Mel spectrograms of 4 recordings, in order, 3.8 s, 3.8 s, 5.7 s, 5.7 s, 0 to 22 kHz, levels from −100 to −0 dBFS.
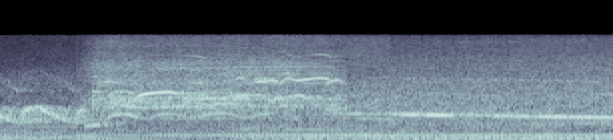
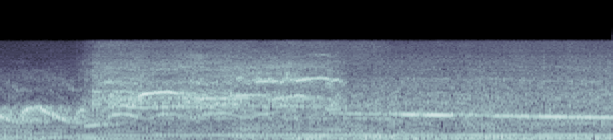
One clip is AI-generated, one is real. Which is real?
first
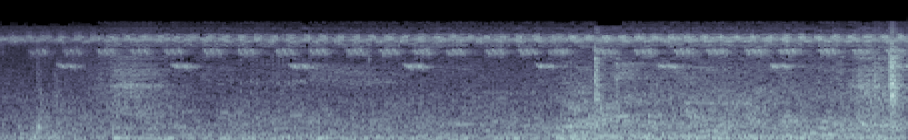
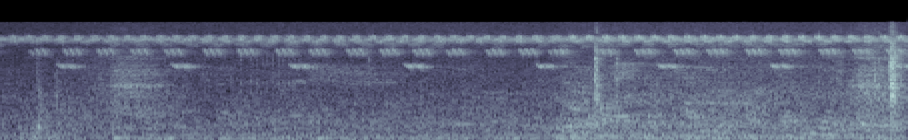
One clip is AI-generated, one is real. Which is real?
second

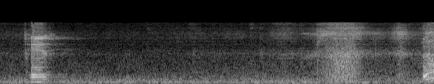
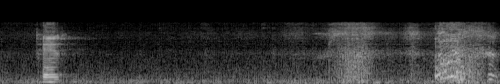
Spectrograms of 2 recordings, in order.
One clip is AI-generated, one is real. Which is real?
first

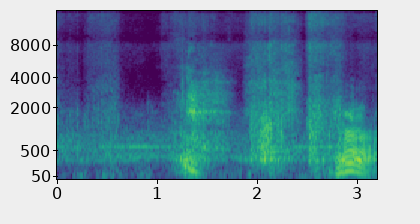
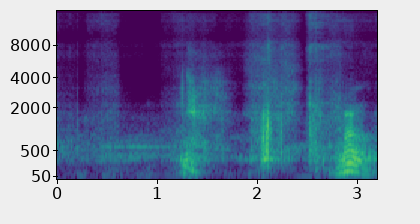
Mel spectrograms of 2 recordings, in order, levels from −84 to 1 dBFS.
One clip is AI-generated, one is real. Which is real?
first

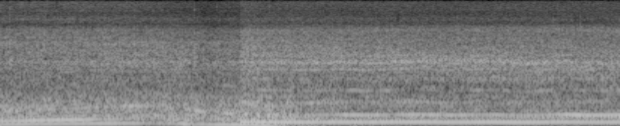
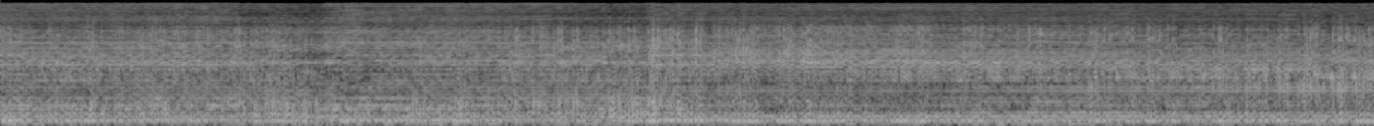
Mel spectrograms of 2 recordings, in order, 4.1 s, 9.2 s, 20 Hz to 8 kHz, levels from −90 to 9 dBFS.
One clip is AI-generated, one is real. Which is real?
first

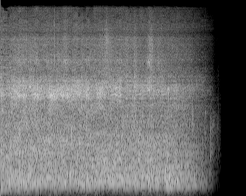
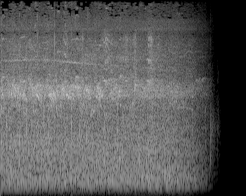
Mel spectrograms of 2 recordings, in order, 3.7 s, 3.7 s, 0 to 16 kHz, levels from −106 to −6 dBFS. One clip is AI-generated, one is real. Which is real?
second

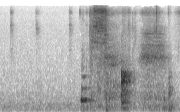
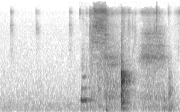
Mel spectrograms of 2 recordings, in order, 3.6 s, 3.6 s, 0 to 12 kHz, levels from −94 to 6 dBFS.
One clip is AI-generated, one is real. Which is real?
first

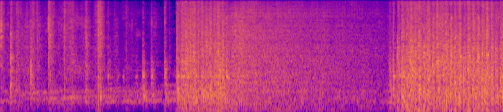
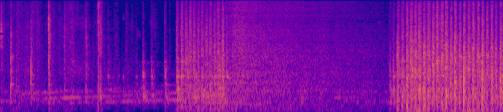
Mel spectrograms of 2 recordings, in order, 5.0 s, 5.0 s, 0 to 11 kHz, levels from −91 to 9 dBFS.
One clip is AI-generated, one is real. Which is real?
second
